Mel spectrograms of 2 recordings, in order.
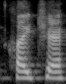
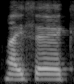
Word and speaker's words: Klyczek: I think it's KLYCZEK. And the proper pronunciation, I think, is Klychek, but he does often say Klychek.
